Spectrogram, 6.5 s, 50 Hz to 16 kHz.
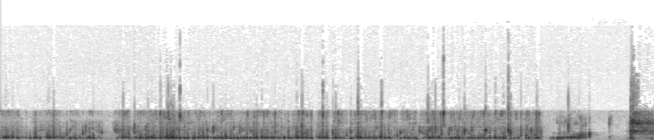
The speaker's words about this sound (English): Oh, come on, that was 9 seconds of pure slurping action. Do you know what? I'm going to be a real cynic here, but it sounded like she was blowing into a straw.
